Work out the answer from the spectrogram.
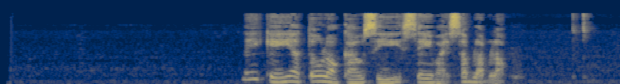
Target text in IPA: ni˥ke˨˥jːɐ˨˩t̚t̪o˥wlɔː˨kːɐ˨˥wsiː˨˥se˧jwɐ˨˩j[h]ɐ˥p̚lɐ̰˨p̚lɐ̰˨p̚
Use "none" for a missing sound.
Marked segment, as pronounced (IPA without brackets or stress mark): s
